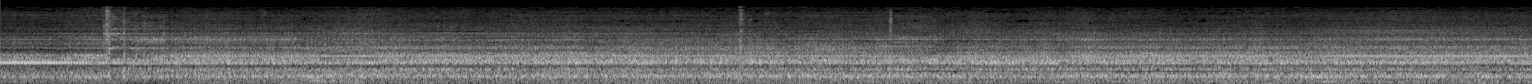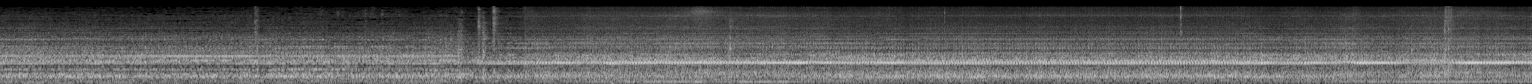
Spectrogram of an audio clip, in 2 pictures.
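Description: Metal lathe running with a steady gear whine while the tool takes a cut on a metal part held in a collet chuck. The tone of the machine shifts slightly about twenty seconds in.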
